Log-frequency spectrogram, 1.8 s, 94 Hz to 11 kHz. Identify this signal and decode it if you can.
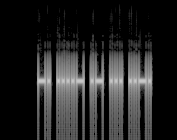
Morse code, heard as a keyed tone, about 50 wpm, 700 Hz. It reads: N4ASF
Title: Call Signs - 50wpm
